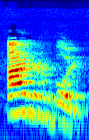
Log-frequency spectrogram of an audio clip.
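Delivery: "árbol" with a loud, drawn-out ÁR; "árbol" in two syllables, first one stretched; stressed first syllable. Shown as a demonstration. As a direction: lean hard on the ÁR of "árbol". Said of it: "Lleva su sílaba tónica en la penúltima".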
